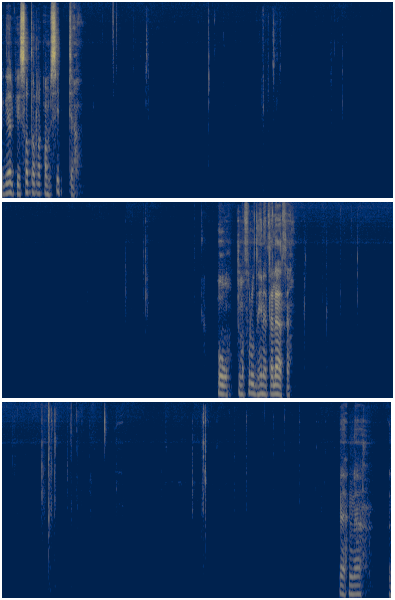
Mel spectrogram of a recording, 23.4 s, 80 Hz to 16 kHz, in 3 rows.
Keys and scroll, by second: 2.1 shift+Return, 3.7-5.5 typing, 6.5 Right, 11.3-12.5 Right, 16.5 i, 16.9 BackSpace, 17.1 3, 18.7 Down, 19.6 Left, 19.6 Left, 19.8 Left, 20.6 Right, 21.1 BackSpace, 21.2 3, 21.7 Down, 21.9 Down, 22.1 Down.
